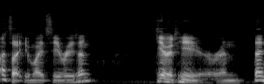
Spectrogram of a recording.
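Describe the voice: This is a voice reading aloud. The delivery is plain.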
